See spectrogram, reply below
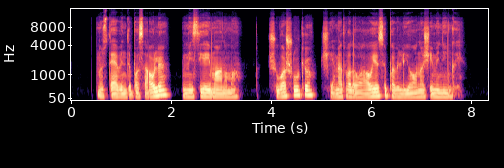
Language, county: Lithuanian, Šiauliai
